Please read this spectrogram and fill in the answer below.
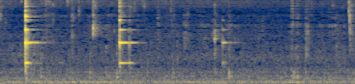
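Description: A metal fork and soup spoon clinking against a bowl while eating noodle soup: two sharp clinks with a brief ring about a second apart, then a few lighter taps.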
